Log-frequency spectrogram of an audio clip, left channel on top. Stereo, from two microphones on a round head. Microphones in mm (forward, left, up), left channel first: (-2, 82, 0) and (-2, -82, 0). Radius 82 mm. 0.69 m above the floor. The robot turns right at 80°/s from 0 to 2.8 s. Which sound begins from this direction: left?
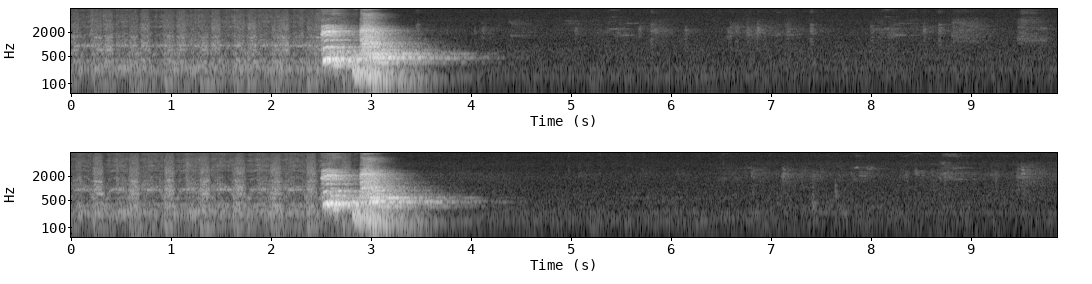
A sneeze, at 2.5 s.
